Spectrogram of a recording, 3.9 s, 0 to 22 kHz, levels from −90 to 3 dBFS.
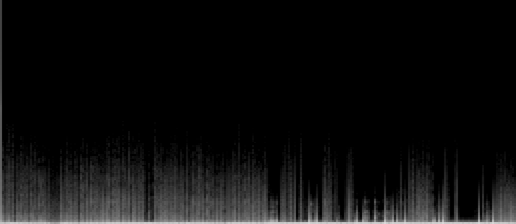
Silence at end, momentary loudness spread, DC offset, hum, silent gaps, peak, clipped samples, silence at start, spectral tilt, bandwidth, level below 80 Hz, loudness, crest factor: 0 s; 8 LU; under 0.1%; none; none; -8 dBFS; under 0.1%; 0 s; -10.5 dB/octave; 1.2 kHz; -16 dBFS; -27 LUFS; 2 dB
